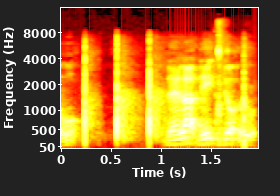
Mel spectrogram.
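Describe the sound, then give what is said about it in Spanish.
A lone person claps four times, sharp and loud, with uneven gaps between the claps. A voice talks over the later ones, and the last clap lands near the end of the speech. “a veces uno se siente como raro cuando aplaude solo, ¿verdad?”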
